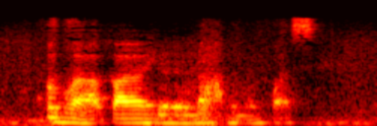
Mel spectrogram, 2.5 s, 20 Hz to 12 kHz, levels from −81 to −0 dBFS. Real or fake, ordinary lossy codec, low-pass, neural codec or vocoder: fake; MP3, 32 kbps; 7.2 kHz; codec, 16 kHz, 0.5 kbps, X-Codec, HuBERT features, trained on balanced general audio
